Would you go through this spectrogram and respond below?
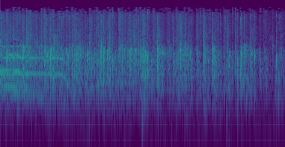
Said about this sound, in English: All right. Let's have another round of applause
